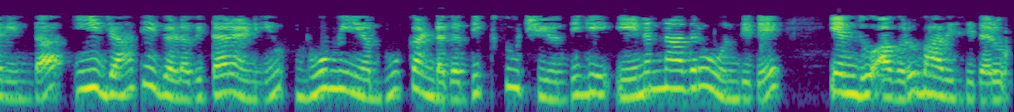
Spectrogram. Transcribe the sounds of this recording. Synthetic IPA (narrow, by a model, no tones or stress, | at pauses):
ɐɾind̪ɐiːd͡ʒaːt̪iɡɐɭɐʋit̪ɐɾɐɳejubʱuːmijɐbʱuːkɐɳɖɐd̪ɐd̪iksuːt͡ʃijo̞nd̪iɡe̞ʔeːnɐnːaːd̪ɐɾuːo̞nd̪id̪e̞ | e̞nd̪uʔɐʋɐɾubʱaːʋisid̪ɐɾu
